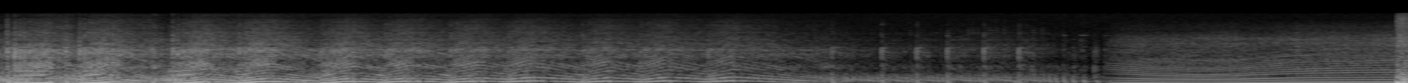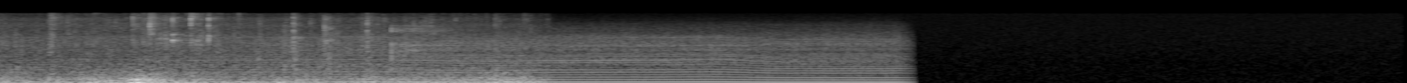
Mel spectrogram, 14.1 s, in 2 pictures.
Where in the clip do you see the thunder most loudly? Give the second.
8 s.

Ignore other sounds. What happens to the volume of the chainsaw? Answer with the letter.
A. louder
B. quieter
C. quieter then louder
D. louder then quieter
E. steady
C.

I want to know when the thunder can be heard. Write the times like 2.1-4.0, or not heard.
7.0-9.8.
